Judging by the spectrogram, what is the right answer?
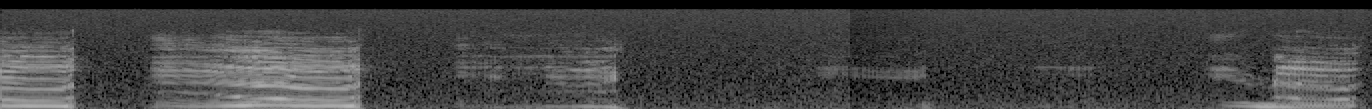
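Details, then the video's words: Red deer in the rut roaring repeatedly: a short bellow, a long two-second roar, then shorter, fainter grunting roars and a final loud one, with quiet gaps between. "Rykowisko / Deer rut"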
